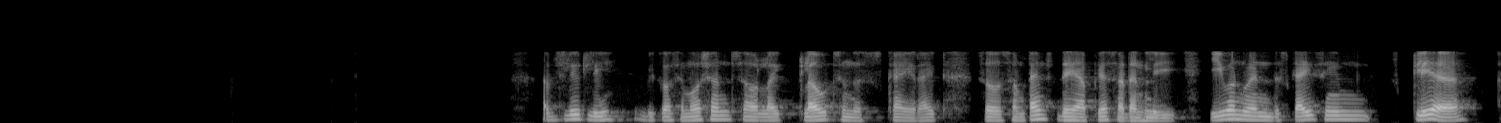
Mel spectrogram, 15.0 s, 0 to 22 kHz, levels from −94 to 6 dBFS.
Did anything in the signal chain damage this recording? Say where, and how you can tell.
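No, nothing in the signal chain damaged this audio.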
